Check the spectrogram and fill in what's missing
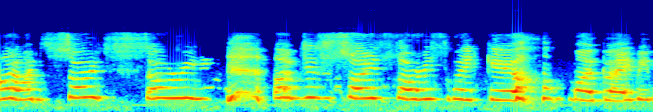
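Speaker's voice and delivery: real tearful plea, pitched very high; weeping apology, words breaking up between sobs; crying. Real, not acted. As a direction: beg forgiveness through sobs, voice high and strained. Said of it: "I'm gonna cry".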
